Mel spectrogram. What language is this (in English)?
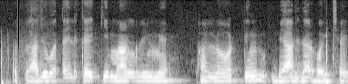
Magahi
